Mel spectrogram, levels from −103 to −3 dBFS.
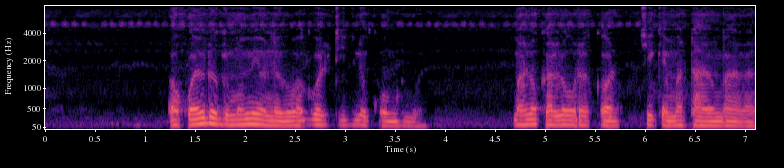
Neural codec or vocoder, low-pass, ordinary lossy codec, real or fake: codec, 16 kHz, 16 kbps, FunCodec, trained on LibriTTS, 50 frames a second; none; none; fake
